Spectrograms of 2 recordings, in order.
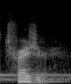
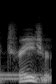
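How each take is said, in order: First: It is said in a standard pronunciation. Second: It is said in a Pittsburgh pronunciation. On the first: The speaker calls it right. "but it's treasure" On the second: The speaker calls it wrong. "because I'm Pittsburgh and I say treasure"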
